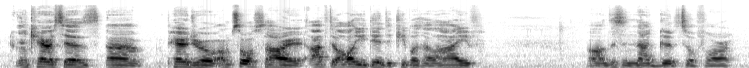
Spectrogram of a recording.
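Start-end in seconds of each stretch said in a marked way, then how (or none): none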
